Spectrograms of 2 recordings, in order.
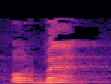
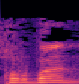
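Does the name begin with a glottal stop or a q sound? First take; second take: glottal stop; q sound. First: The name begins with a glottal stop. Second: The name begins with a q sound. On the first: The speaker calls it right. "أوربان بالهمزة" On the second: The speaker calls it wrong. "مش قربان"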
